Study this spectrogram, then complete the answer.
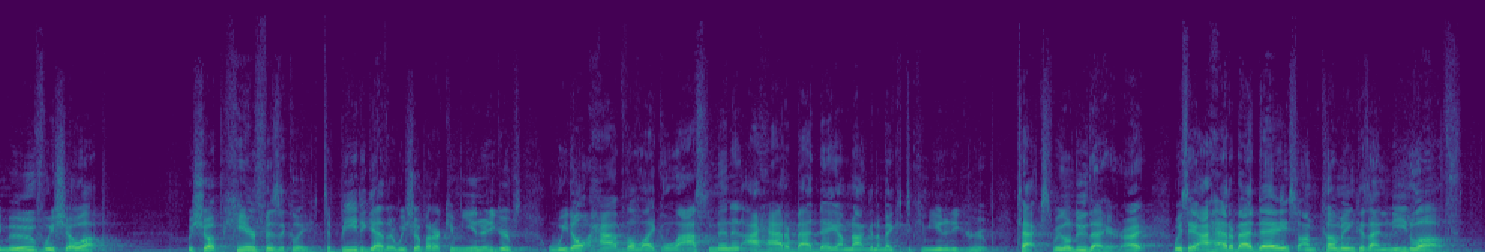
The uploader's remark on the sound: A live recorded sermon from the Sunday gathering at The Heights Church Denver on 09/24/23.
